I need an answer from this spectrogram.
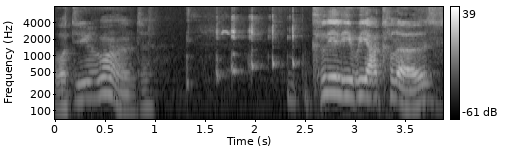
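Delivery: mocking grumpy French accent, loud and high. Retelling what a grumpy Frenchman shouted from a balcony: imitating a grumpy Frenchman. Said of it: "this grumpy Frenchman comes out".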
